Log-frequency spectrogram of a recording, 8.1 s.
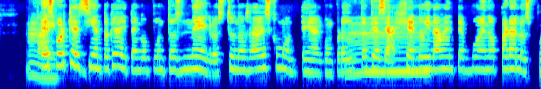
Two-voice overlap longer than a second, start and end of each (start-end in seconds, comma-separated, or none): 5.2-6.4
